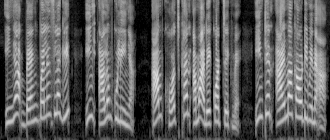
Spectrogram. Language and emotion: Santali, angry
